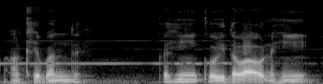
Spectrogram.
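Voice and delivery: ordinary talk, nothing marked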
